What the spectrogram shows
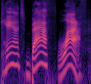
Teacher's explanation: In American English, this is a flat A sound like in cat.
